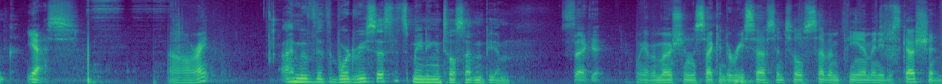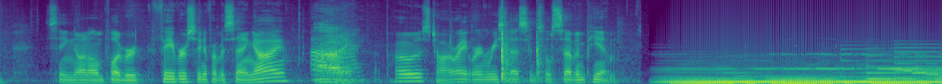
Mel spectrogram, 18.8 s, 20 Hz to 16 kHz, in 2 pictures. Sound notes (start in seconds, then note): 14.4 gavel bangs; 15.9 calm music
